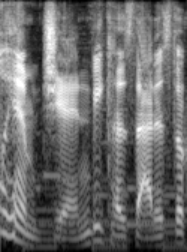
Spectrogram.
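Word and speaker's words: Jin: Jyn is still a bro, and I will not call him Zen. I will call him Jyn because that is the correct pronunciation.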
